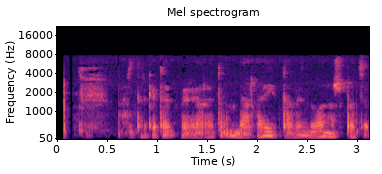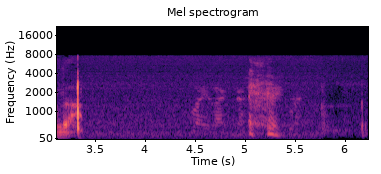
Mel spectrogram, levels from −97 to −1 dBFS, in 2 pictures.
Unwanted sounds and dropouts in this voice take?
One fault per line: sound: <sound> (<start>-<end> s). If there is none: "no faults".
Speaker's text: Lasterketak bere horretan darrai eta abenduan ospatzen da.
sound: cough (4.5-5.6 s)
